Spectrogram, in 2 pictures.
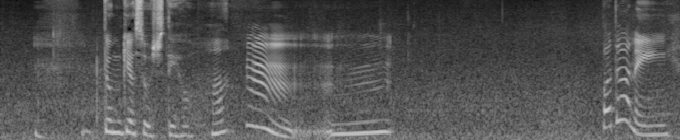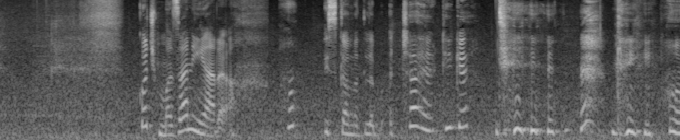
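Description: A young woman speaks calmly and warmly up close.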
